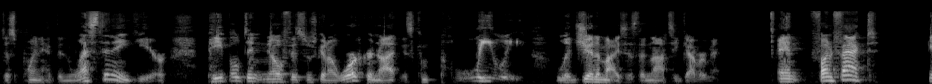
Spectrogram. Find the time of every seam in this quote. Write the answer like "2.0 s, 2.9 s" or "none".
4.0 s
